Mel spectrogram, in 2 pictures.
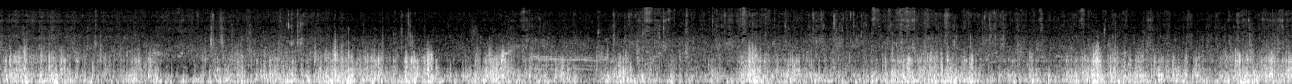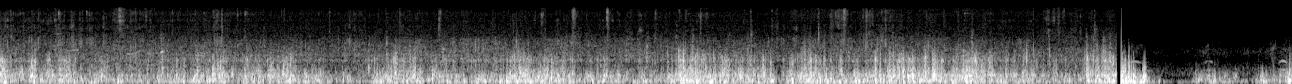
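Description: Strong gusty wind buffeting the phone's microphone, a low rumble that swells and drops with each gust.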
